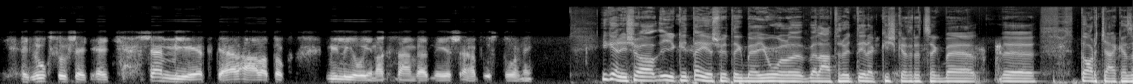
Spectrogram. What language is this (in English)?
Hungarian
